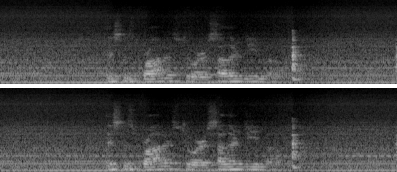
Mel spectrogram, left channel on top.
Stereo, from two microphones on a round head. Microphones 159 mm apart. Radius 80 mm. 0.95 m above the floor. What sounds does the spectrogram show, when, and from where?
1.1 s a man speaking: 55° right (ahead or behind), 4 m; by 2.8 s 65° right (ahead or behind), 3 m
2.9 s ticking: 25° left (ahead or behind), 0.7 m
